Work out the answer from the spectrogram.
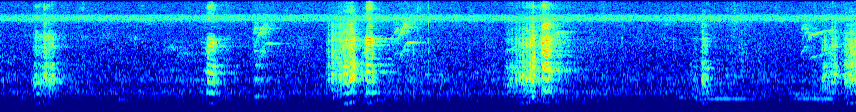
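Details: Blue-and-yellow macaw in the wild giving moderately distant, harsh, crackling squawks spaced irregularly, two clusters of grating notes prominent, backed by a steady high insect-like tone.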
